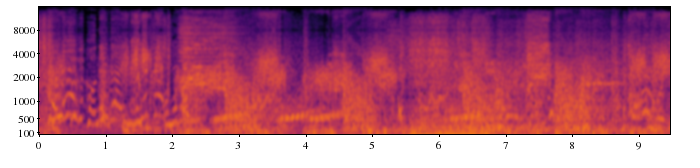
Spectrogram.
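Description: Game fighting effects whoosh and crash with hits and magic blasts.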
